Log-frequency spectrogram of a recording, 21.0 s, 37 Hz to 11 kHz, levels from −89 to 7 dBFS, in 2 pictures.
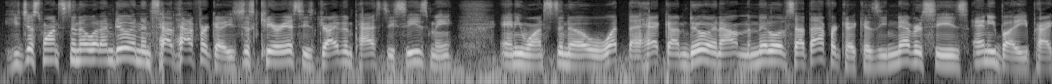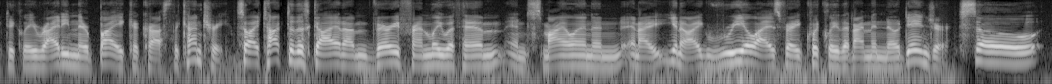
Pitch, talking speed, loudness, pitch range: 140 Hz, 220 wpm, -18 LUFS, 125-165 Hz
